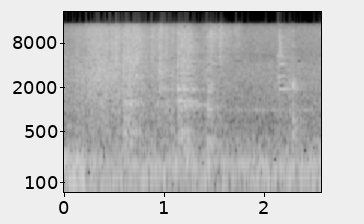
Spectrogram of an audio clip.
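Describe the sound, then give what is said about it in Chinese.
Tender mugwort leaves are mixed into hot-water dough right in the pot, making steady, dense stirring and scraping noise with a few light clinks and no talk. “啊，直接就在这锅里和了。”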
